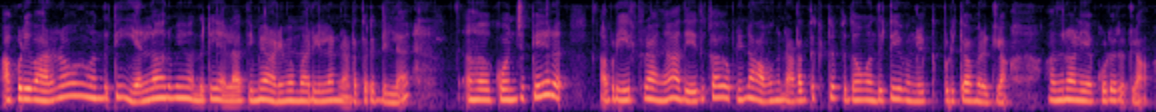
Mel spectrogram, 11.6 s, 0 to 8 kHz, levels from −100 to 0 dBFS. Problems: none marked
